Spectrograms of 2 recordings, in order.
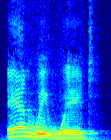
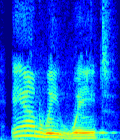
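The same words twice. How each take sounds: First: Said in the usual way. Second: Drawn out, slow and waiting; slow impatient wait. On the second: Shown as a demonstration. To the class, acting out waiting at a restaurant, slow and drawn out. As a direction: stretch it out like a long wait. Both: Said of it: "we're getting a little impatient".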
